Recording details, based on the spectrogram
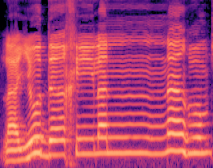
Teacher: harus digaungkan pada huruf dal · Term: qalqalah sughra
